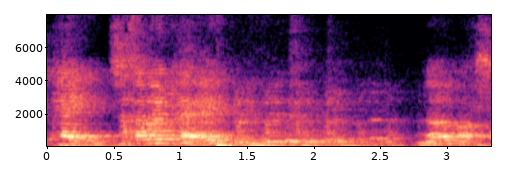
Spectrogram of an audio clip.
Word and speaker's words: Keynes: I know it's spelled Ke K E Y S. But here in the village, we all prefer to pronounce it Kades.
